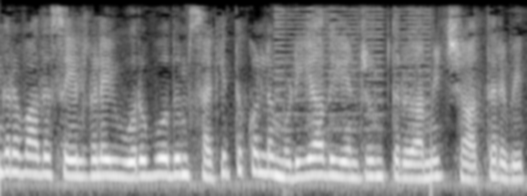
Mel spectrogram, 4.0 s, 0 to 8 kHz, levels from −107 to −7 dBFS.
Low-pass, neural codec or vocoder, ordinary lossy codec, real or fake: 7.2 kHz; none; AAC, 48 kbps; real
